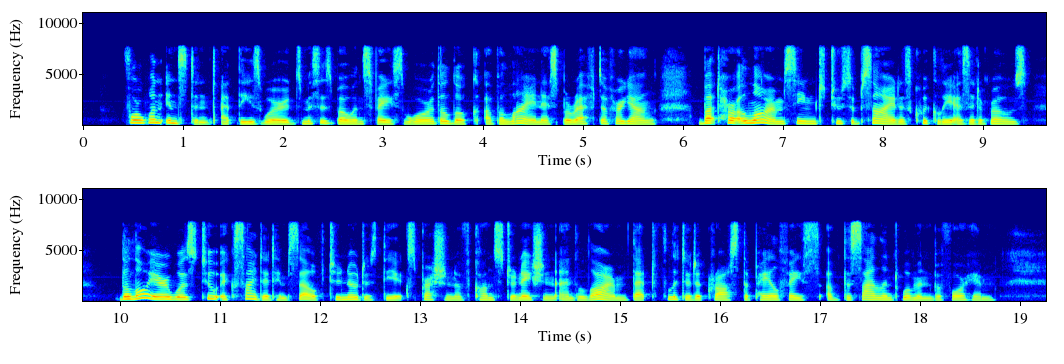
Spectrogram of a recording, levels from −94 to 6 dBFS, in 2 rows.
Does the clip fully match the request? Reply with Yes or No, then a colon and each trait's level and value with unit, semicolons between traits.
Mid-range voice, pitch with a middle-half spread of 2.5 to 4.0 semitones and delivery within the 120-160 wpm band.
No: medium, 180 Hz; average, 3.4 semitones; average, 175 wpm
